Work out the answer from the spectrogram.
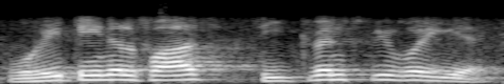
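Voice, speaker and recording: A man's voice: a little high, a little slow. A young man, giving a casual instructional talk and explaining step by step with frequent check-ins. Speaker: self-improvement speaker. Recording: tinny phone-like audio.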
